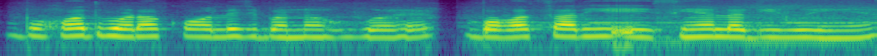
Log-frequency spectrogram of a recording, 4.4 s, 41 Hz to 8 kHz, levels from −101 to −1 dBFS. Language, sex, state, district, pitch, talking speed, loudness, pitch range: Hindi, female, West Bengal, Paschim Medinipur, 255 Hz, 175 wpm, -17 LUFS, 245-265 Hz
